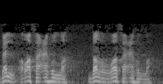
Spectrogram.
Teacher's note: Lam sukun bertemu ra, hukumnya idgham.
